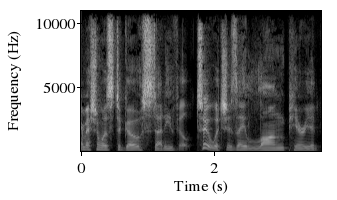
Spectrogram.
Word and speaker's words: Wild 2: It was Stardust flying past Vilt 2, Vilt spelled WILD.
